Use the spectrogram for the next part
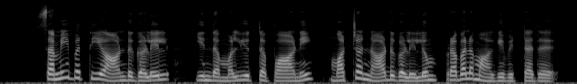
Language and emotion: Tamil, neutral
